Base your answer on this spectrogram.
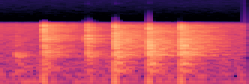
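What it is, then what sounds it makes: Plastic toy ring part. Scissors knock five times on the plastic part of a WWE Real Scale toy wrestling ring. Each knock is a short, dull tap with a brief ring, in contrast to the sound of the metal post.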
